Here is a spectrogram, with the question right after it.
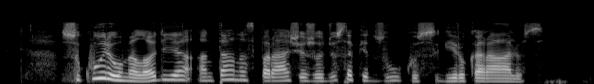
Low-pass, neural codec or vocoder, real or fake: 7.2 kHz; none; real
